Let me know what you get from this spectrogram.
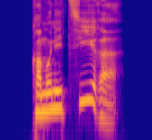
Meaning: inflection of kommunizieren: 1. first-person singular present 2. first/third-person singular subjunctive I 3. singular imperative
- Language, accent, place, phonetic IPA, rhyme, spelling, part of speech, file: German, Germany, Berlin, [kɔmuniˈt͡siːʁə], -iːʁə, kommuniziere, verb, De-kommuniziere.ogg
